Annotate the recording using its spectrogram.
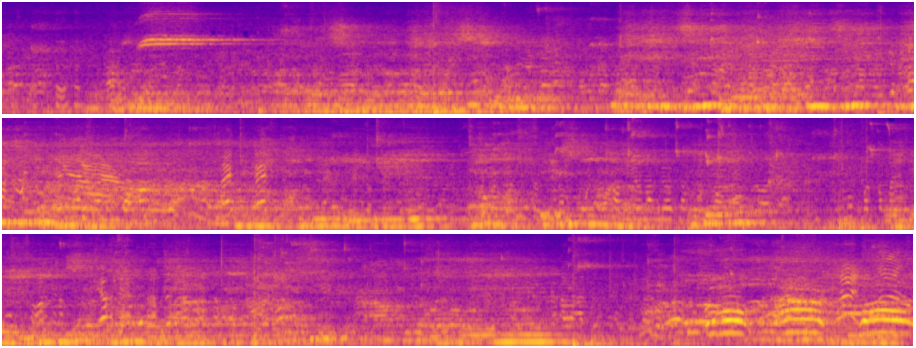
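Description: Young men shout and call out across an echoing indoor hall.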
